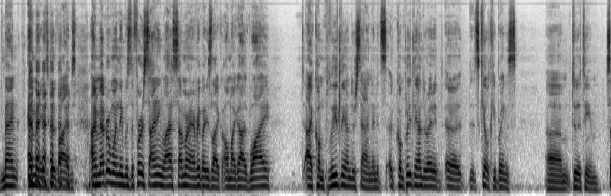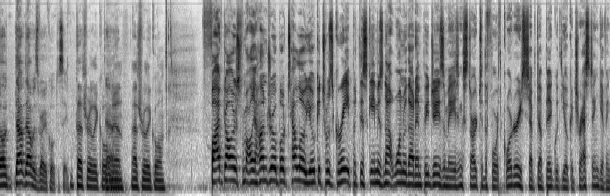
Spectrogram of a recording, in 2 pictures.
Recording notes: Come to you LIVE from the DNVR Bar.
